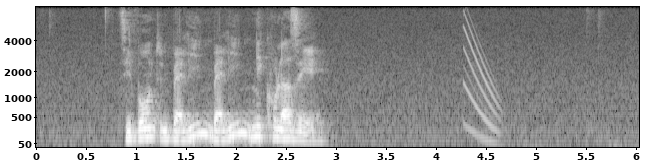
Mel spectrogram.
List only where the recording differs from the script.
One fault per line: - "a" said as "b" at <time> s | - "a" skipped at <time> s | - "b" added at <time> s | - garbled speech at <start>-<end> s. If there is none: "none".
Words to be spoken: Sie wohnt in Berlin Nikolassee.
- "Berlin" added at 1.8 s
